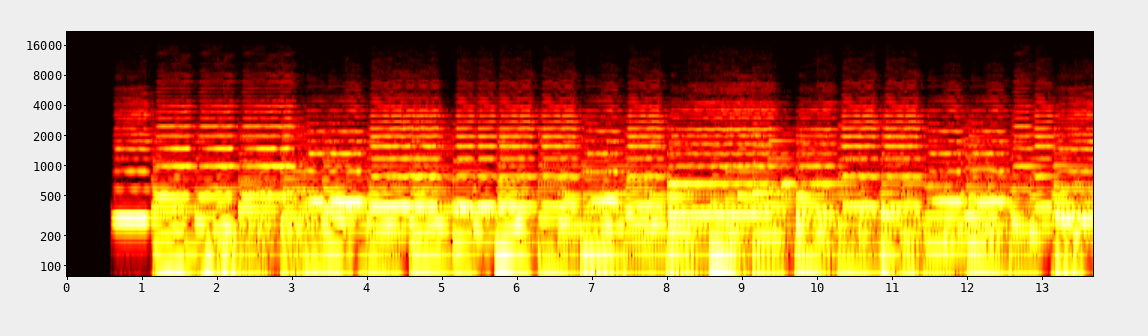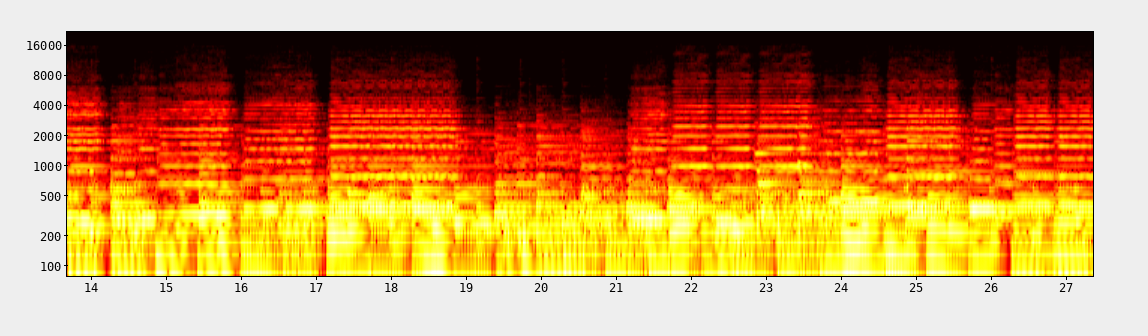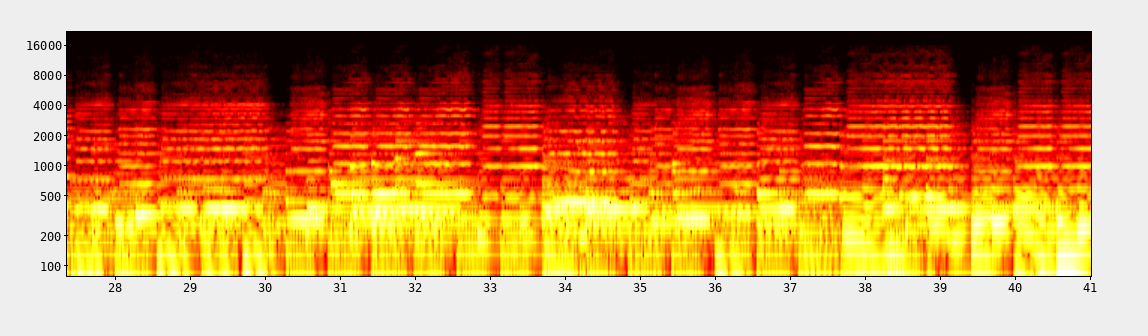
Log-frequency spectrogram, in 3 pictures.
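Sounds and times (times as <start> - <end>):
MIDI gospel song: 0.6 - 41.0.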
